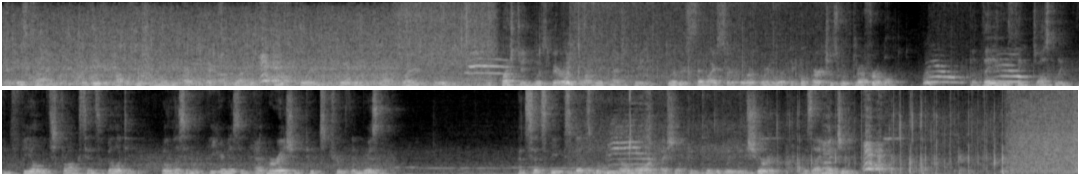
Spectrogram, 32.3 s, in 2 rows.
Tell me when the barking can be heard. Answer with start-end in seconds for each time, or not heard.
3.2-4.3, 28.4-29.5.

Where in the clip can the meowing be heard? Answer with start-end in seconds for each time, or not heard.
6.9-7.7, 13.8-15.4, 24.6-26.1.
